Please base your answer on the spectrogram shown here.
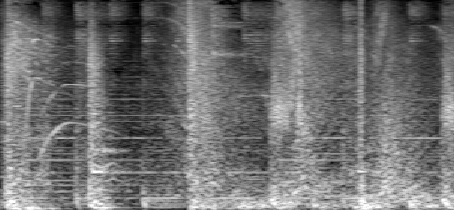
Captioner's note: continuous thwacking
